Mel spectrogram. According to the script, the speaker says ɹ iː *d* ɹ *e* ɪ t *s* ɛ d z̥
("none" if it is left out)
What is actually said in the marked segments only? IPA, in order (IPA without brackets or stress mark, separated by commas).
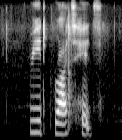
d, a, h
